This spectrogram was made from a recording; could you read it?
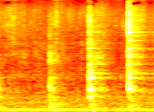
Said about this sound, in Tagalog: Ukayon sa nato guys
